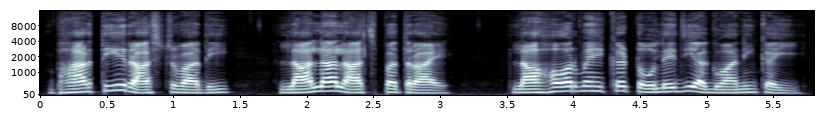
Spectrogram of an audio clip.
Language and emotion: Sindhi, neutral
